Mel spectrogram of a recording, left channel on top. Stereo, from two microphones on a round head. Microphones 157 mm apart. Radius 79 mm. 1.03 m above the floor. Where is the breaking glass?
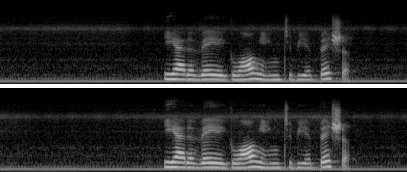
I don't hear breaking glass.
